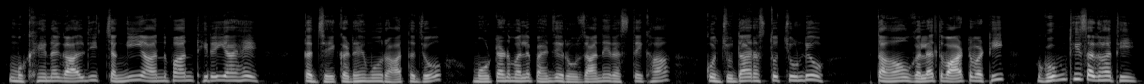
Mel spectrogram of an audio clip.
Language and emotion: Sindhi, fearful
